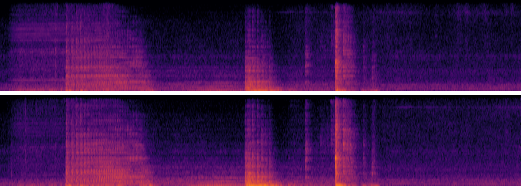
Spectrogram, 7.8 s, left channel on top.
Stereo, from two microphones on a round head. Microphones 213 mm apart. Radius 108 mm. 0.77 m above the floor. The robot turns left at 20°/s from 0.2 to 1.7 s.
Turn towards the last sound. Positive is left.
turn(degrees=-20)  # may be behind; listen again after turning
